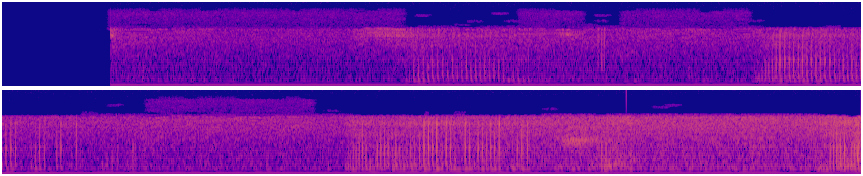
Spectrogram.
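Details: A sleeping pet snoring: soft, fluttering, rhythmic breathing noise growing louder with each breath, over a hissy recording; light snoring.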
